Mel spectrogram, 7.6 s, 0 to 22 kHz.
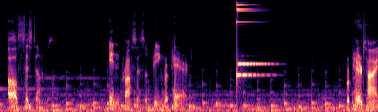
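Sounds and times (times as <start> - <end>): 
speech: 0.2 - 1.2, 2.2 - 4.0, 6.9 - 7.5
bright electronic chime from a computer system: 4.8 - 5.6.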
